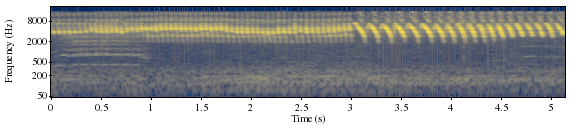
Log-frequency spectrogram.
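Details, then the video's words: Waterslager canary song, opening with a long fast rolling trill of rapid pulsed notes, then switching to a brisk series of sharp downward-slurred whistles repeated about every fifth of a second; faint low hum behind. "Canary Waterslager Singing"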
